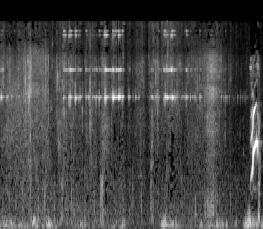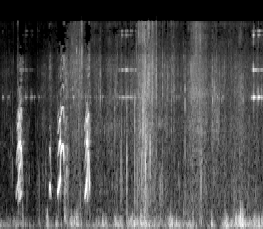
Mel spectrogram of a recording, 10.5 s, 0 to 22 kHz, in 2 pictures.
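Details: Red bluetick beagle puppy, 20 weeks old, practising hare hunting at night: four short, shrill yelping bays bunched mid-clip, each sharply rising then dropping, over steady high insect chirring and rustling steps in vegetation.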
